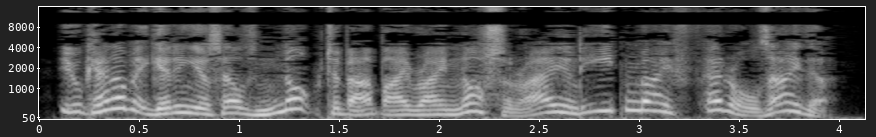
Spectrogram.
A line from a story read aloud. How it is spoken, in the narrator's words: Keynes snapped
